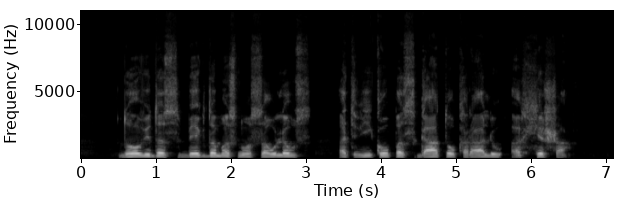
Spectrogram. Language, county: Lithuanian, Marijampolė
